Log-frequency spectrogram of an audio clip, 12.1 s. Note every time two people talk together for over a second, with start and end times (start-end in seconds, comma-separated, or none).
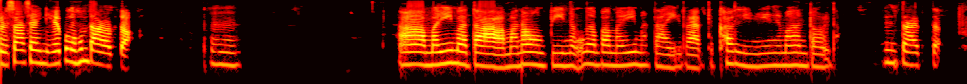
none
